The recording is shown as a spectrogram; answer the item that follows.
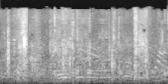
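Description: Indistinct talk among men: several voices murmuring at close range, with no clear words.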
